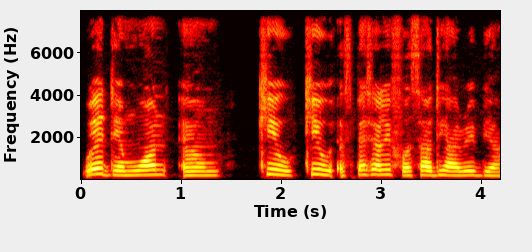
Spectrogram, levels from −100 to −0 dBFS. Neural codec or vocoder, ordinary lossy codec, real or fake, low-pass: none; none; real; none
